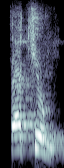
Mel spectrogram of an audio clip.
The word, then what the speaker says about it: vacuum: Vacuum. We pronounce a single U, not double U.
